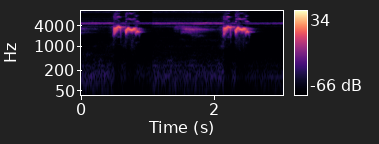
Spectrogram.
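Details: A female red-whiskered bulbul in a cage, giving its call to stimulate a male or for pairing: two clear two-part chirps about one and a half seconds apart, a soft note between, over a thin steady whine.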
